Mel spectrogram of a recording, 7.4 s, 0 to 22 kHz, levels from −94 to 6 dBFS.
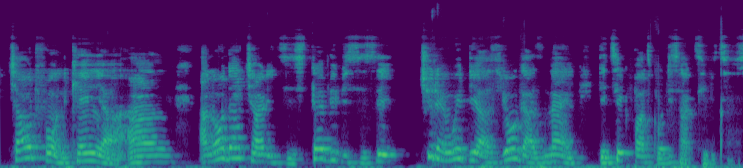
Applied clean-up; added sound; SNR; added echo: neural mask model Resemble Enhance denoiser.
